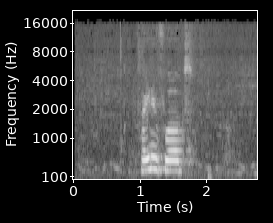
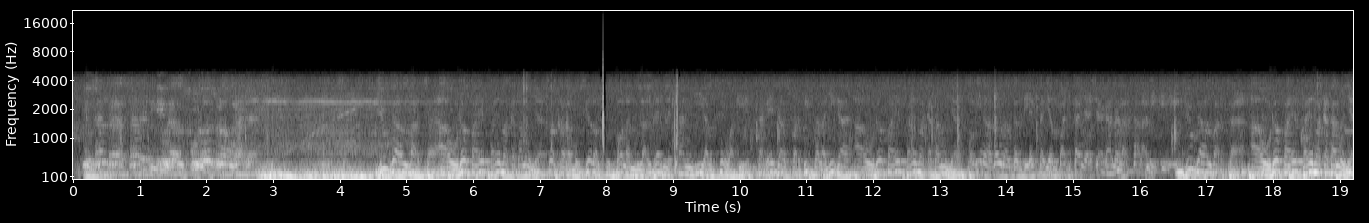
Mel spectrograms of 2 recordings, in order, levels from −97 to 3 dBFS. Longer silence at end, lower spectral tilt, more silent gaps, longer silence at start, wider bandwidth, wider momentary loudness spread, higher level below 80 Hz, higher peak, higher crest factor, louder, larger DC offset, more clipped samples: about the same, 0 s vs 0 s; second, -3 dB/octave vs -11.5 dB/octave; neither; first, 0.65 s vs 0.15 s; first, 17 kHz vs 4.6 kHz; first, 24 LU vs 14 LU; second, -60 dBFS vs -44 dBFS; about the same, -2 dBFS vs 0 dBFS; about the same, 16 dB vs 18 dB; first, -13 LUFS vs -19 LUFS; neither; neither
